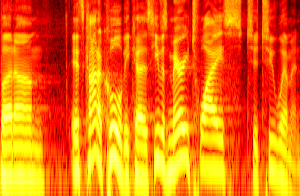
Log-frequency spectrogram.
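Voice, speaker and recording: A man's fairly high, normal speaking voice with an American accent at a fairly quick pace, on a very clean recording with a silent background. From Southern California, South Bay (Los Angeles). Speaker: video producer. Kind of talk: casual chat.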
